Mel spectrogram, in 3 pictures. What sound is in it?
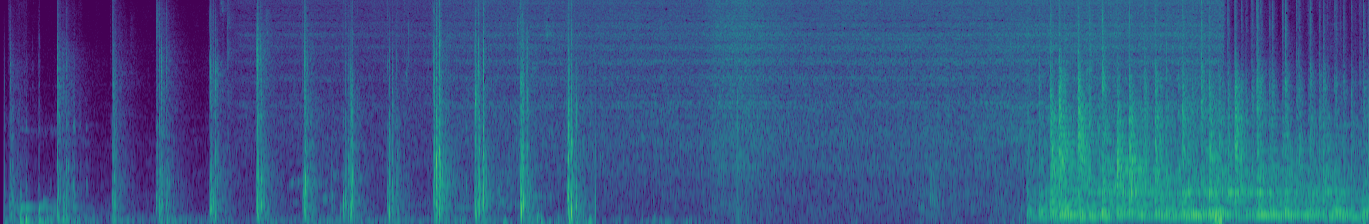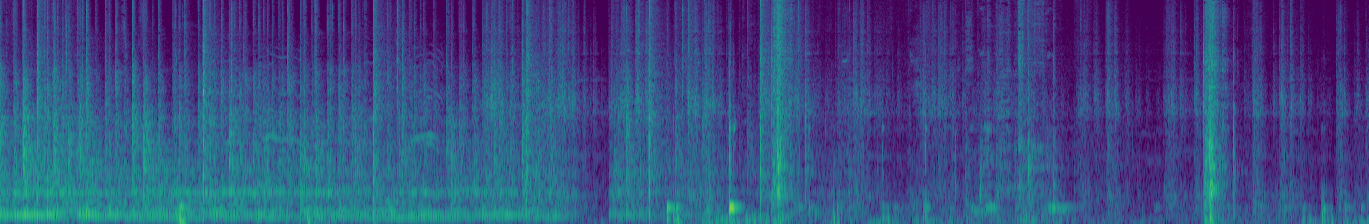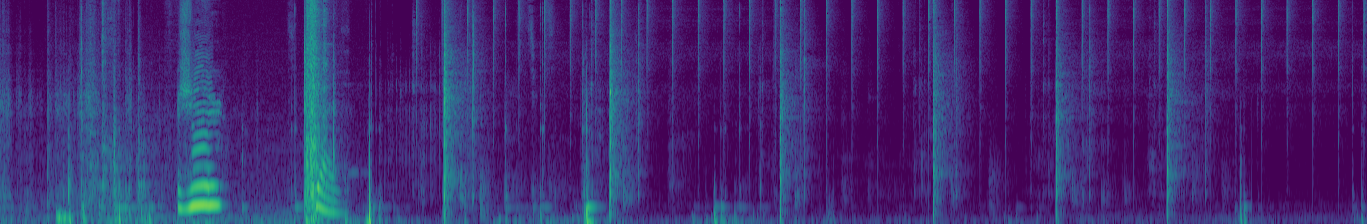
TCR sonicpostcard-yanis,jules
France, Pac, Sonicpostcards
